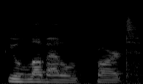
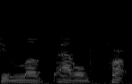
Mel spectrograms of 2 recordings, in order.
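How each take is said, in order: First: "you love-addled fart" said fully, stronger and louder; a redone, louder "you love-addled fart"; louder retake. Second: Said in the usual way. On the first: Shown as a demonstration. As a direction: spit out the insult with more force.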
